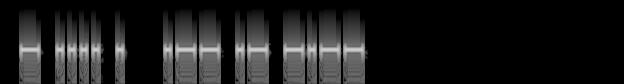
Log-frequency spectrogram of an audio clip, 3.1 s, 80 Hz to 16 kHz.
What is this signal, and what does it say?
Morse code, heard as a keyed tone, about 50 wpm, 700 Hz. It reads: THE WAY
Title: Speed-Racing - Sets of 3 Words 40wpm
